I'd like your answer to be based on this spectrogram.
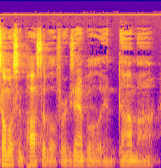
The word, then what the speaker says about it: dhamma: And also try to pronounce all the H's. So dhamma, buddha, sangha.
